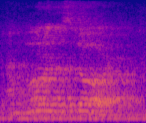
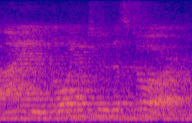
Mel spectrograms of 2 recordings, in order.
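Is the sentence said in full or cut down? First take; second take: cut down; full. First: The words are shortened and run together. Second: Every word is said fully and separately. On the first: "But how do we really say it?" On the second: "we learn how to say"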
